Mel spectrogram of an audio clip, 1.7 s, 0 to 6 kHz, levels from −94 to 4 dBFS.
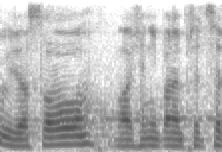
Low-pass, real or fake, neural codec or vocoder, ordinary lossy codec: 5.4 kHz; real; none; Opus, 24 kbps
